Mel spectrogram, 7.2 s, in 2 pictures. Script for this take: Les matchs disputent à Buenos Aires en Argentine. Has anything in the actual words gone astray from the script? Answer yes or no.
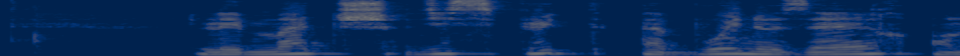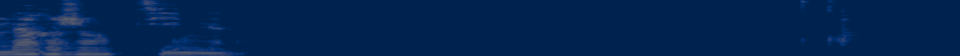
no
